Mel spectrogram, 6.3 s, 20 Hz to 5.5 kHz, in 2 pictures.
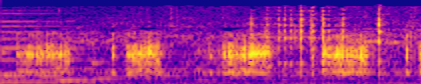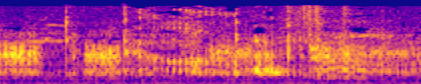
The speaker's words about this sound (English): Any guesses what we're hearing? No, not 100-pound frogs. They're birds. These deep, guttural sounds emanate from a nesting colony of double-crested cormorants, large black water birds with short legs and long necks.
